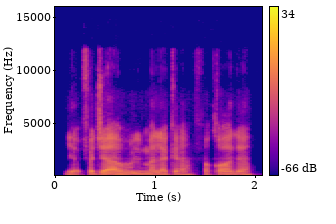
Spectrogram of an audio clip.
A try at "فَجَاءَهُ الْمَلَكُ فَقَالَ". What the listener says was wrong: Yeah, why are you saying al-malaka? No, I mean the i'rab.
